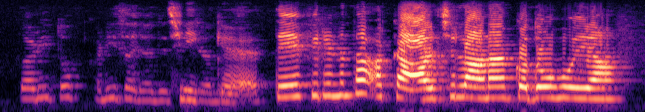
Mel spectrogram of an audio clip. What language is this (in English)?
Punjabi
